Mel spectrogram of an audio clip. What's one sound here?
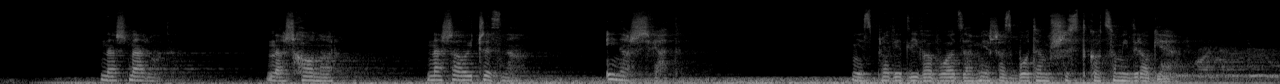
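A woman speaks slowly and solemnly, close by.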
